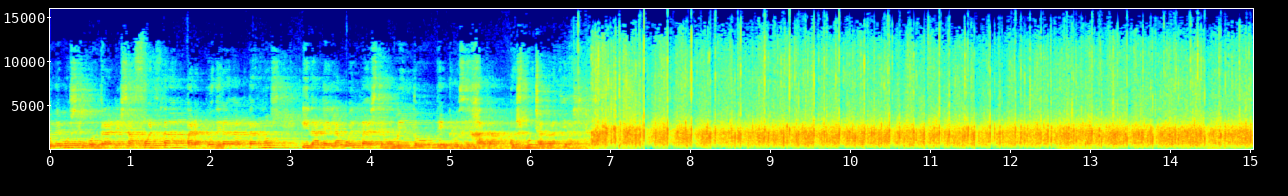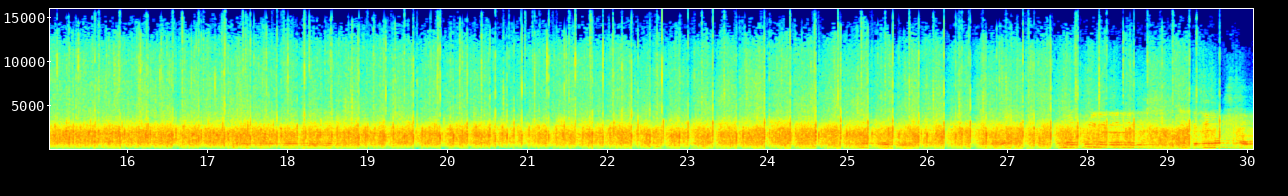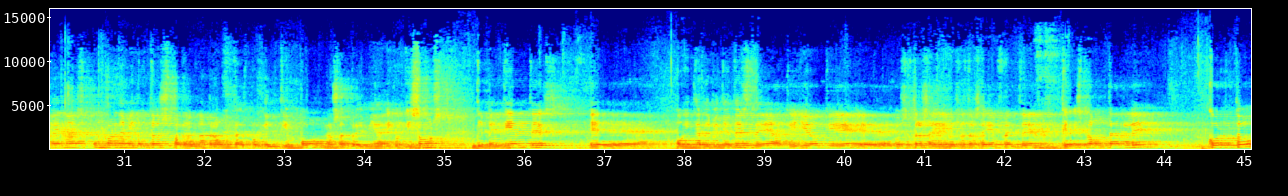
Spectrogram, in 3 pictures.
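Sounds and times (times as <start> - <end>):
audience applauding: 6.8 - 30.0
person speaking: 17.2 - 18.8, 25.0 - 25.9, 26.6 - 30.8.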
